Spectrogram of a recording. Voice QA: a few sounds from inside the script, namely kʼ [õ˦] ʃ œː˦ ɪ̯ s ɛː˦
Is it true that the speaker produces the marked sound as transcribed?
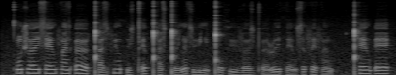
yes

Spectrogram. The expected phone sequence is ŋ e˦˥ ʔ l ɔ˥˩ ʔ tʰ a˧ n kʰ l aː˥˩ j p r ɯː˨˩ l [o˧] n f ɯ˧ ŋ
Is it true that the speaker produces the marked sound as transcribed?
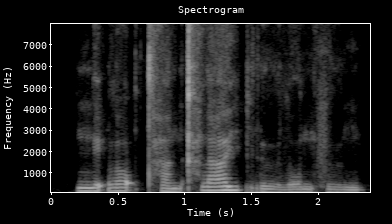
yes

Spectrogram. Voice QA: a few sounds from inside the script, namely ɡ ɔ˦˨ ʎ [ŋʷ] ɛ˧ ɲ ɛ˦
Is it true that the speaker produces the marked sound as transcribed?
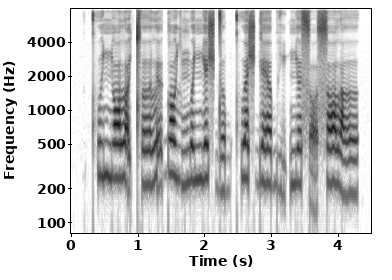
yes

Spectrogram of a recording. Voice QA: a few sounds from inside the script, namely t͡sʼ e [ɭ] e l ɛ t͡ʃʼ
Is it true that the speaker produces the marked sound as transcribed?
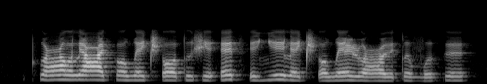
no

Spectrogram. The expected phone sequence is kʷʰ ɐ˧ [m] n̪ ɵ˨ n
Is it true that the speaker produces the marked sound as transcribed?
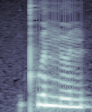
no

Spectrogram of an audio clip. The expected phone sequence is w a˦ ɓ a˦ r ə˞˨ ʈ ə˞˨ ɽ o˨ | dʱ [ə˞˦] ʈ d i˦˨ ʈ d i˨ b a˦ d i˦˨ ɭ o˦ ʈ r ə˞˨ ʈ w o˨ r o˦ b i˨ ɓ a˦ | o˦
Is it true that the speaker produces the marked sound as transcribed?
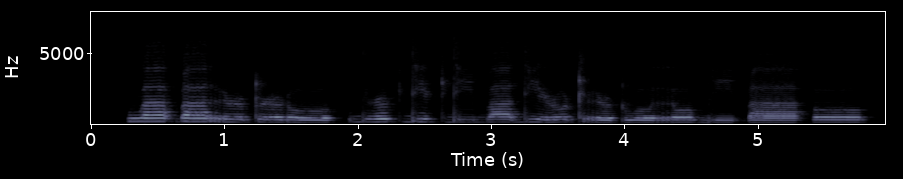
yes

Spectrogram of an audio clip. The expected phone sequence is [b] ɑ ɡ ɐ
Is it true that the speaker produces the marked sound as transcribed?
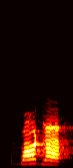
yes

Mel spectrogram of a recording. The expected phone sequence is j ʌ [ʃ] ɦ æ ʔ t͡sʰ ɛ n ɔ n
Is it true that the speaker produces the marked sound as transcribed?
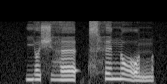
yes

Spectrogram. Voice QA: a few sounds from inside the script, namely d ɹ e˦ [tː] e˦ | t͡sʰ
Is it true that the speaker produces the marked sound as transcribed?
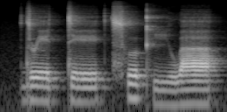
yes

